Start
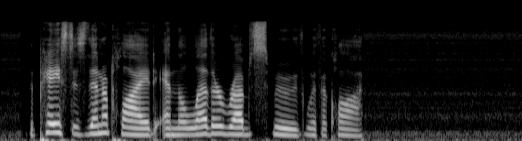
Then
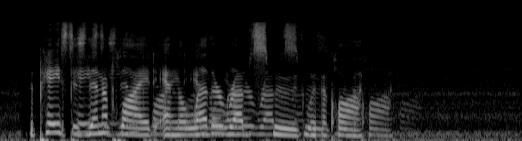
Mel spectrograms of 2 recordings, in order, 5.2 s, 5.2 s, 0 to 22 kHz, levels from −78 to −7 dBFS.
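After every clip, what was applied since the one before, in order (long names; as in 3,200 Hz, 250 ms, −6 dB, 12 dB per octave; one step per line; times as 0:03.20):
low-pass that shuts in the quiet parts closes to 2,600 Hz, open at −21 dBFS
downward compressor 4 to 1, threshold −34 dBFS, peak gain reduction 14 dB
on a send: repeating echo 307 ms, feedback 17%, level −8.5 dB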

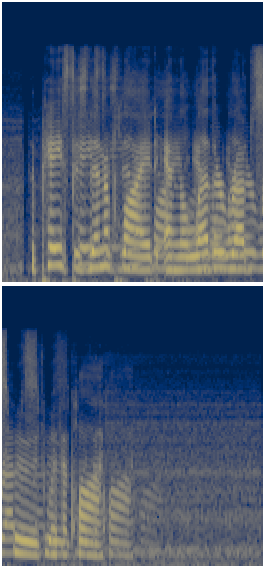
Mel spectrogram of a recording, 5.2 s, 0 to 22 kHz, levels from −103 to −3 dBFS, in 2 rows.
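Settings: three-way crossover with the lows and the highs turned down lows −13 dB, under 190 Hz, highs −16 dB, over 3,200 Hz
level +7 dB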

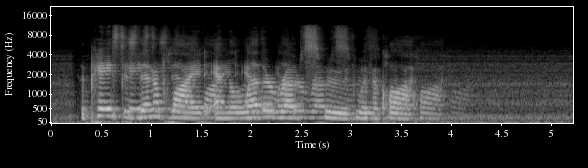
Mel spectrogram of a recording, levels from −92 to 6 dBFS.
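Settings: rectangular room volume 150 cubic metres, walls furnished, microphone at 0.7 metres
level +5.5 dB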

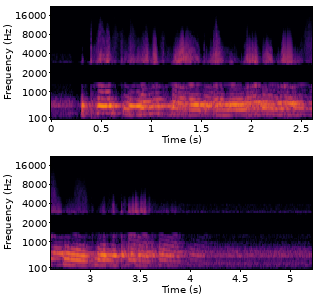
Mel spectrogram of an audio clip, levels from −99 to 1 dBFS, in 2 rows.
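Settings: phase distortion by the signal itself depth 0.91 ms
brick-wall band-stop 1,300–2,900 Hz
formant filter e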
